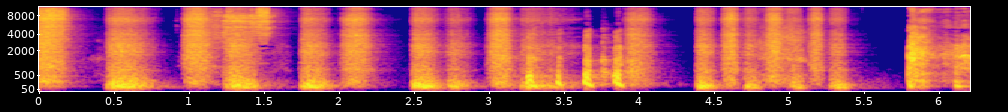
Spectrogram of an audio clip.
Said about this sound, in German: Das war rein. Das war abwechselnd. Raus rein, raus rein.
